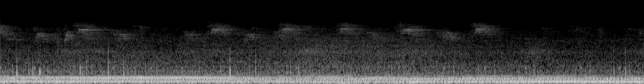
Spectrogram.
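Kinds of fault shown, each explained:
No technical fault can be heard in this audio. There is nothing to list for any kind.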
